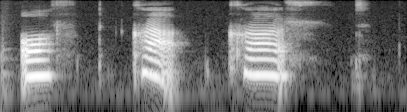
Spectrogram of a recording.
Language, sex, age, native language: Icelandic, female, 7, Lithuanian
